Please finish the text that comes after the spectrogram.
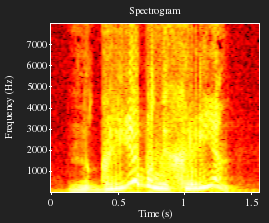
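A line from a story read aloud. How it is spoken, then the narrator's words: Exclaimed. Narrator (Russian): воскликнул Рейнбоу Дэш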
